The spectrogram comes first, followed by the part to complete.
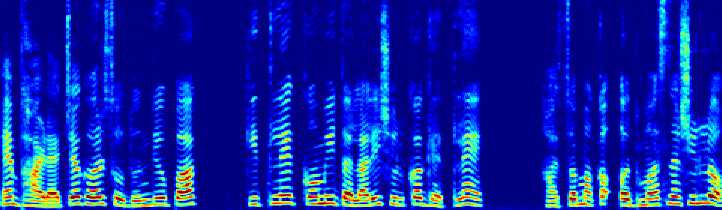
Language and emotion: Goan Konkani, surprised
